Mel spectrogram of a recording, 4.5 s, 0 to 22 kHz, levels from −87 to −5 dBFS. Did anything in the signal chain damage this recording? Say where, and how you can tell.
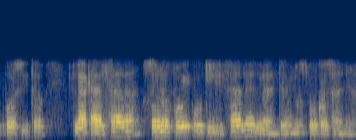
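Yes. At the driver or buffer stage there is a channel delay (doubling): one channel runs about 43 ms behind the other throughout. When the two channels are summed to mono, the late copy sounds like a tight slap or doubled attack on every syllable. That lag fits a 2048-sample buffer.

At the codec stage, the speech has clearly passed through the G.729 codec at 8 kbit/s. The audio is confined to roughly 250 Hz to 3.5 kHz, with nothing above 3.6 kHz. The codec's pulse-based reconstruction leaves an audible synthetic roughness across the whole clip.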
